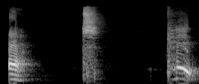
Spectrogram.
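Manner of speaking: a, t, then cat with a high pitched lift, each sound split apart. Shown as a demonstration. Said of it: "được phiên âm là".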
